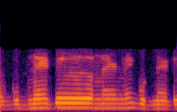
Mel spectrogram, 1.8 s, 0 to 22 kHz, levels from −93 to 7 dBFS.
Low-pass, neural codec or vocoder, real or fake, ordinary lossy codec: 3.6 kHz; none; real; none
